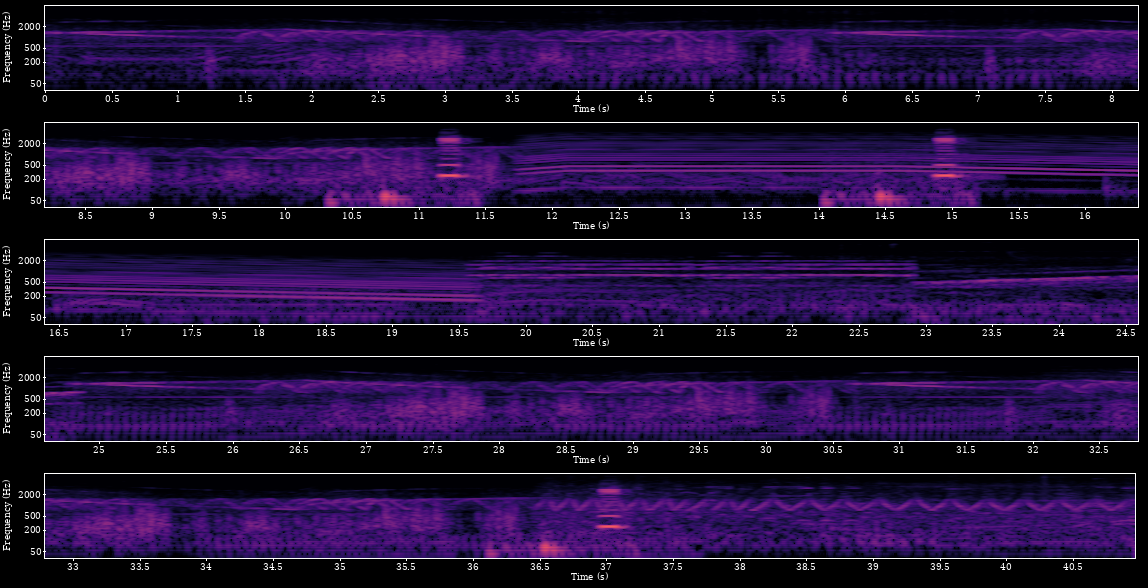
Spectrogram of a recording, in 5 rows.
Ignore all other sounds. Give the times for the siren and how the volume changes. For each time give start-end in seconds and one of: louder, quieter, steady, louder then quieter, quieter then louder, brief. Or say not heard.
0.0-40.9 steady.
